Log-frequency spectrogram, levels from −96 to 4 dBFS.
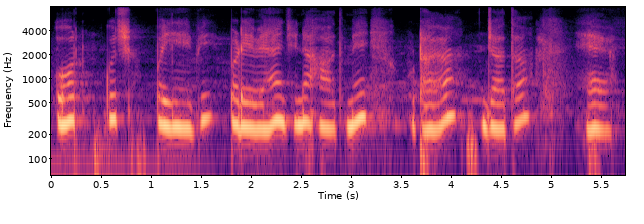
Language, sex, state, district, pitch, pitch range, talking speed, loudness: Hindi, female, Uttar Pradesh, Saharanpur, 275 Hz, 245-300 Hz, 135 wpm, -16 LUFS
